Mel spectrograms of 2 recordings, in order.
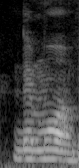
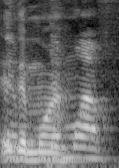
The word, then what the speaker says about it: De Moivre: Que son los yo sí creo que es de Moab, ¿no? Aunque se escribe de Moivre. De Moivre.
